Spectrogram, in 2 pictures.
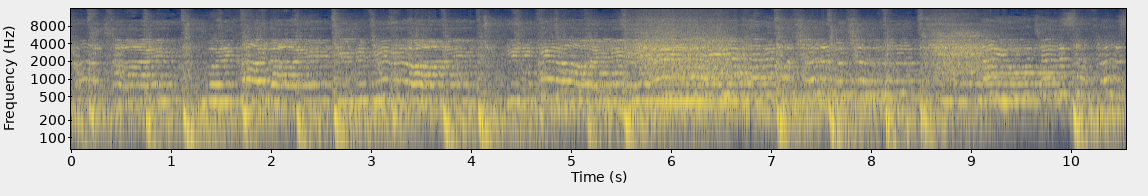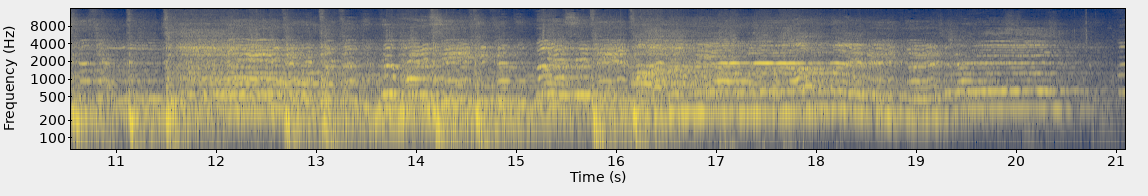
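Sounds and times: music with steady beat: 0.0 - 17.1
women singing into microphones: 0.0 - 21.0.

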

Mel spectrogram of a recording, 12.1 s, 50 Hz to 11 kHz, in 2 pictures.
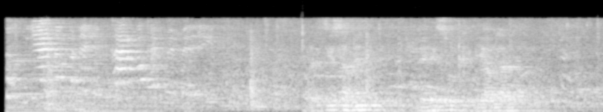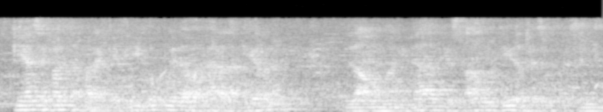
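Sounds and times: children calling out: 0.1 - 2.4, 8.8 - 9.5.

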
